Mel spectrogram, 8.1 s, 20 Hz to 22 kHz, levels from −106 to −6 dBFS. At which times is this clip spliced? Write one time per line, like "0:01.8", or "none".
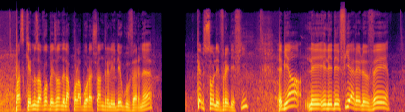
0:03.7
